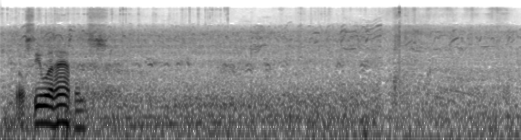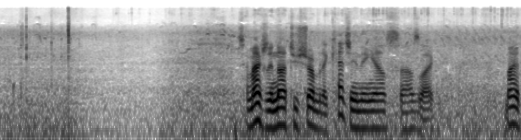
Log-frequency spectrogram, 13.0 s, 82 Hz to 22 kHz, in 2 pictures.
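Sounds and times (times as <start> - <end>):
small birds chirping: 0.0 - 13.0
sharp clicks: 6.7 - 7.6.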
